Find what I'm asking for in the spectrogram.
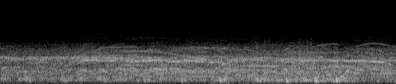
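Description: A crowd roars at a 1994 high school homecoming football game between York and Proviso West, a steady distant swell of cheering and babble holding throughout.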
